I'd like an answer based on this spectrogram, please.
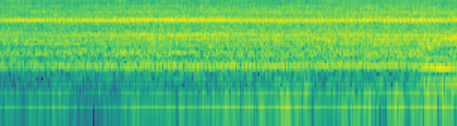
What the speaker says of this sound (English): You can hear the compressor kick in.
